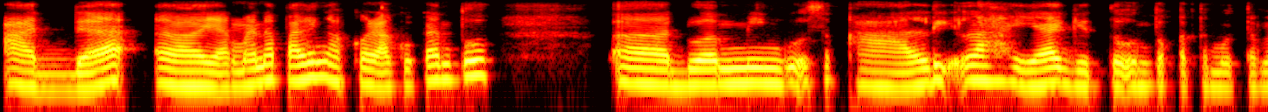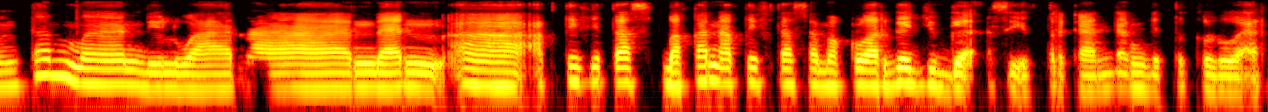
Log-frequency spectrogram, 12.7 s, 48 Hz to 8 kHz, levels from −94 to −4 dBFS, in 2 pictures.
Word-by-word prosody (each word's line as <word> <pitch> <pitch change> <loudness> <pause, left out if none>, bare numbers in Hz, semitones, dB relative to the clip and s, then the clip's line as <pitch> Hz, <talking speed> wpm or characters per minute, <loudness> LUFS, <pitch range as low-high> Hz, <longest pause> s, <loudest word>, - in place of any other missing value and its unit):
ada, 145 -1 +1 0.2
eee, 155 -3 +3
yang 155 - -4
mana 175 +6 +2
paling 215 +2 +2
aku 180 -3 -3
lakukan 165 +7 0
tuh, 255 0 +5 0.6
eee, 175 -3 +4
2 170 0 +5
minggu 180 0 +1
sekalilah 180 +4 -1
ya 170 +3 +4
gitu, 155 -2 -3
untuk 150 -1 -6
ketemu 150 -1 -9
teman-teman, 170 - -1
di 145 - 0
luaran 145 +1 0
dan, 150 0 +1
eee, 160 -3 +2
aktivitas, 185 -1 -2
bahkan 200 +6 +1
aktivitas, 175 -2 -3
sama 160 -2 -2
keluarga 165 +1 +4
juga 160 -3 0
sih - - -6
terkadang 135 +1 -4
gitu, - - -13
keluar. 125 -2 -3
160 Hz, 145 wpm, -24 LUFS, 145-180 Hz, 0.6 s, tuh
